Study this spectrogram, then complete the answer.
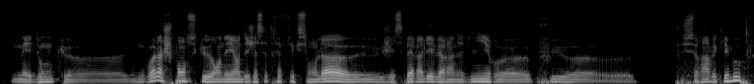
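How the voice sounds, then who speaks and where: A man's voice with a dark, mellow tone and fairly even intonation. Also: medium pitch for a man, moderate pace. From Belgium. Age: 20s. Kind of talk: podcast interview. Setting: coworking space. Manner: articulate, at ease speaking.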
